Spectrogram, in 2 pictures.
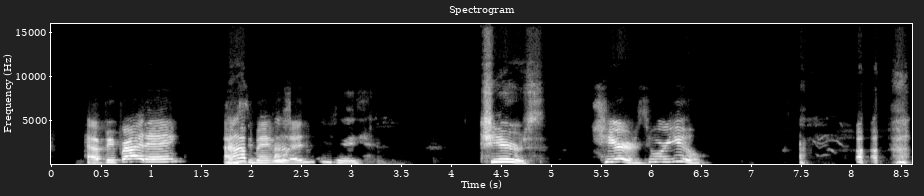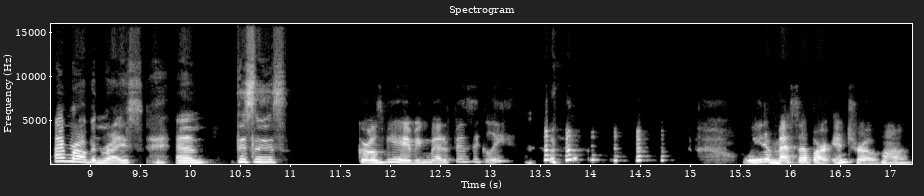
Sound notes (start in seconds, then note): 7.0 laughter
